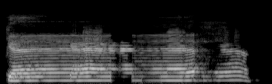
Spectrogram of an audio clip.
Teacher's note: কাফটা হলো জিহ্বার একটু সামন থেকে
